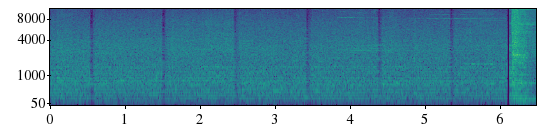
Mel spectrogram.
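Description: Steady traffic noise and general bustle outside an airport terminal, with no clear voices, broken by brief dropouts about once a second.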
